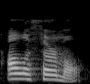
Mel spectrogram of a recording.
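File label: "polythermal", English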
